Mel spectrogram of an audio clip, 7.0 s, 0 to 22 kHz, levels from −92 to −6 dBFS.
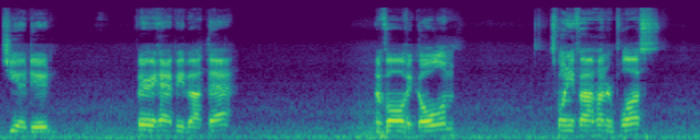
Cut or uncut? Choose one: cut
